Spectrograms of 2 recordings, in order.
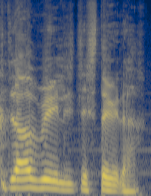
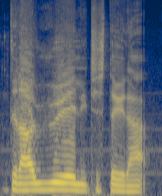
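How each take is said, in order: First: Laughing through a cough; disbelieving laugh, half coughing; laughing in disbelief. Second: Said in the usual way. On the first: Real, not acted.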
